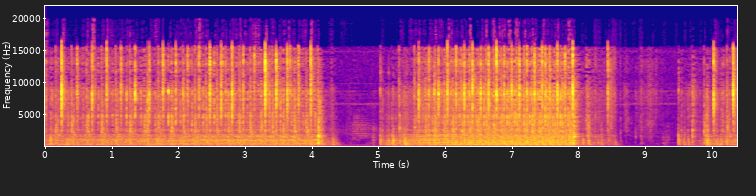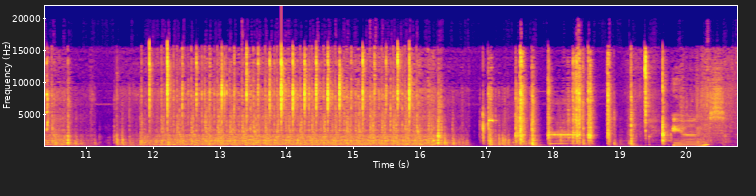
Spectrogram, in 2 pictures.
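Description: A sewing machine stitching coffee filter circles into a garland runs in long, loud, close whirring stretches, pausing briefly between runs, with a person talking at moments and some clicking near the end.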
